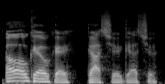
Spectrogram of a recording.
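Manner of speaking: ordinary delivery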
